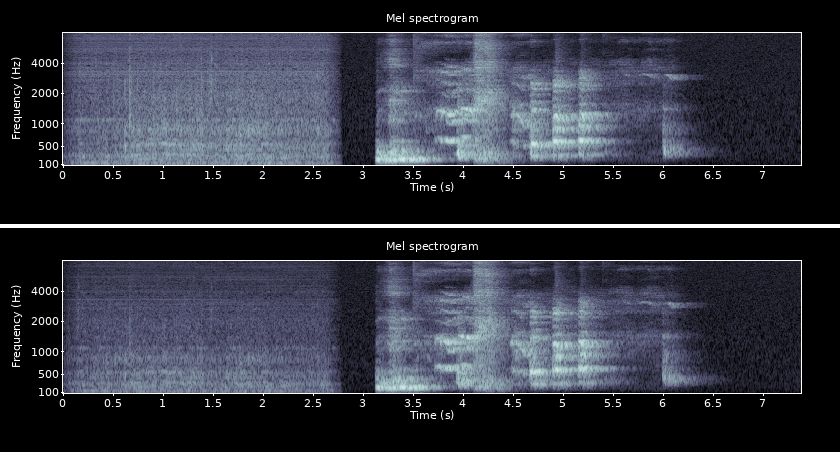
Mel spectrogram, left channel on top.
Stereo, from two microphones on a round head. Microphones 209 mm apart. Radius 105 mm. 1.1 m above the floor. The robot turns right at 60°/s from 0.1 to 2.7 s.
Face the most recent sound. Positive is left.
turn(degrees=-35)  # may be behind; listen again after turning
